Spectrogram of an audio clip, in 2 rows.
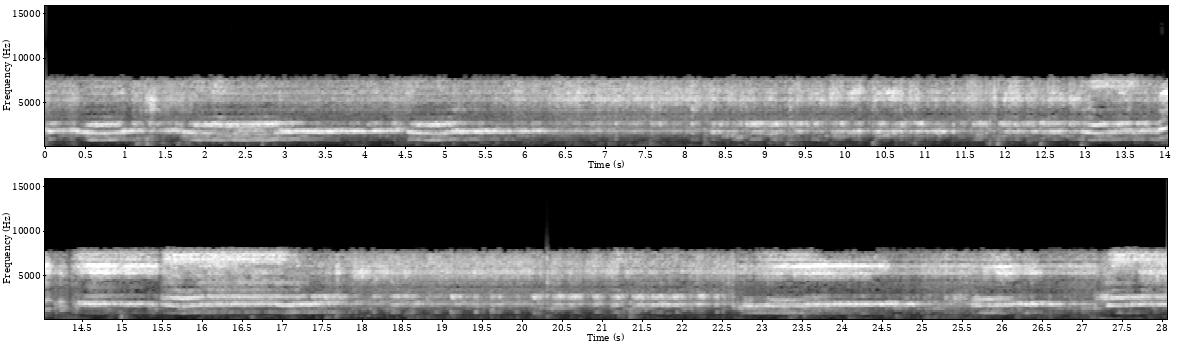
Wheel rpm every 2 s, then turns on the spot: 230, 220, 230, 230, 230, 230, 230, 240, 230, 230, 230, 230, 230, 230.
none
